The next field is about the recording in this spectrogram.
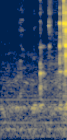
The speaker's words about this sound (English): I'm going to take another sip of my coffee. That'll help.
